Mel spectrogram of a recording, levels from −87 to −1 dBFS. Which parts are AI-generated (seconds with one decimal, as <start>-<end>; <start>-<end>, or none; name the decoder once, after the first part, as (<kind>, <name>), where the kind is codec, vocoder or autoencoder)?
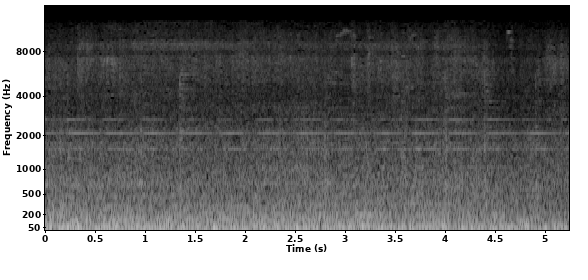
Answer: none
